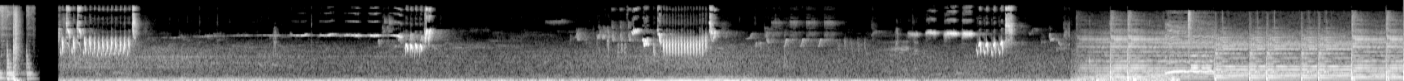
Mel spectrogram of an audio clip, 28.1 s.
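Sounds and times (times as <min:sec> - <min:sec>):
songbirds singing: 0:01.2 - 0:21.5
low rumble: 0:21.4 - 0:23.7.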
